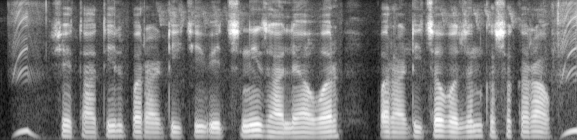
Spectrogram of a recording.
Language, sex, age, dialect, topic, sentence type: Marathi, male, 18-24, Varhadi, agriculture, question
